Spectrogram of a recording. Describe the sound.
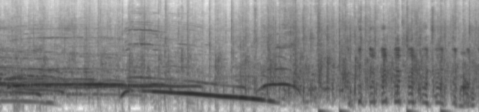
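A crowd bursts into cheering and applause as a new member is officially welcomed, with loud whoops and high shouted voices rising and falling over steady dense clapping, energetic throughout.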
